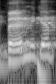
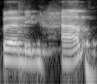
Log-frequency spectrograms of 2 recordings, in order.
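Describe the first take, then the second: First: It is said the local way. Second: It is said a non-local way. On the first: The speaker calls it right. "we say Birmingham" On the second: The speaker calls it wrong. "not Birmingham"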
